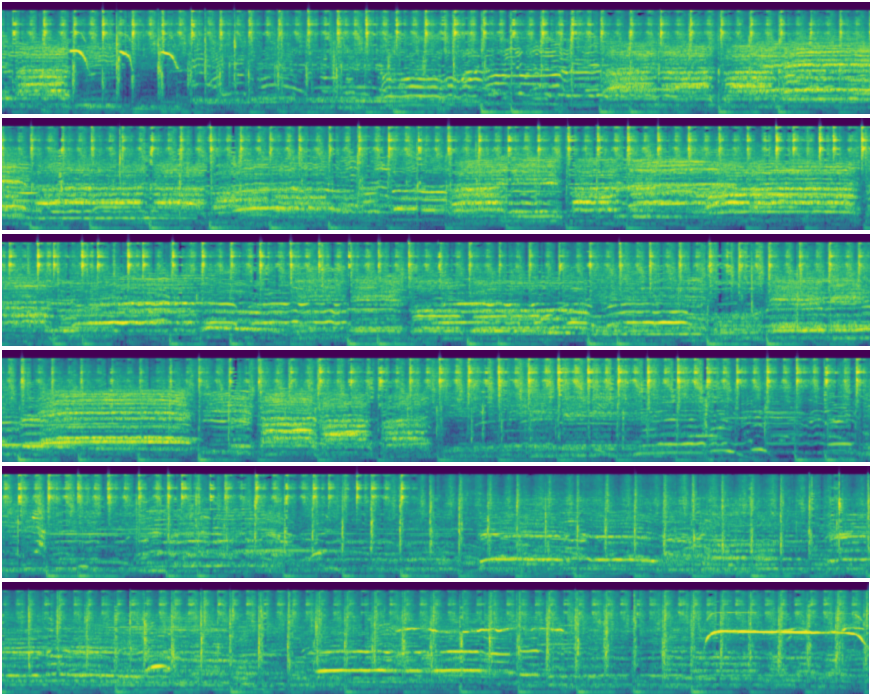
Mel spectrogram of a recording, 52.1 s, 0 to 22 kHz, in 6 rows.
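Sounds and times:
congregation singing a hymn: 0.0 - 52.0.

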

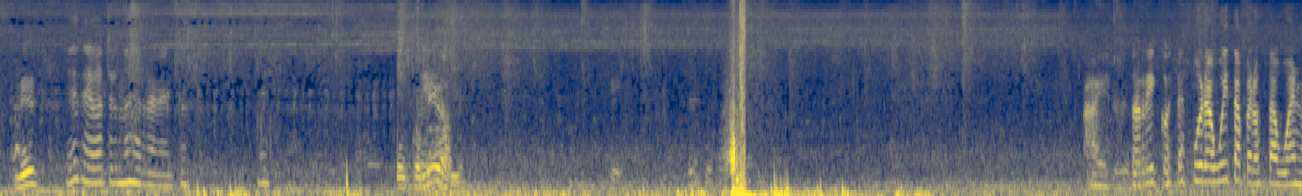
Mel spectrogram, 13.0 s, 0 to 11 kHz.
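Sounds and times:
wind rumble on microphone: 1.9 - 3.8, 6.7 - 9.4
sharp knock: 7.3 - 7.6.

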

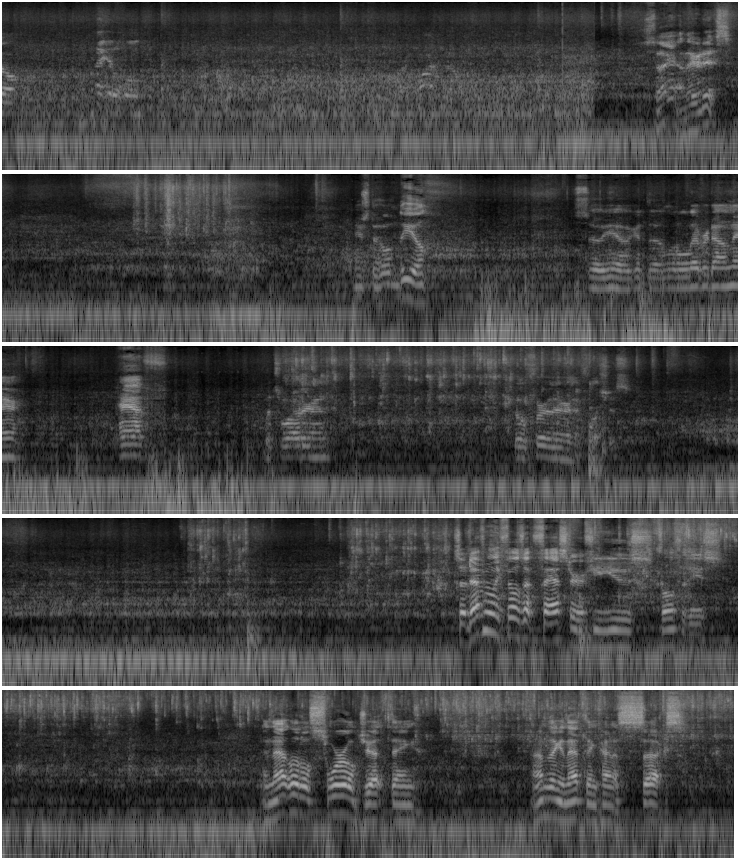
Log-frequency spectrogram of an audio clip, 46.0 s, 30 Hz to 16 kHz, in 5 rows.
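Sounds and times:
low machine hum: 0.0 - 45.9
toilet flushing: 10.2 - 14.6, 21.8 - 26.4, 27.6 - 45.9.

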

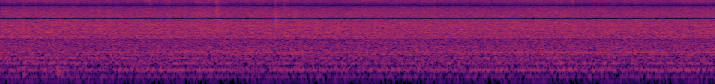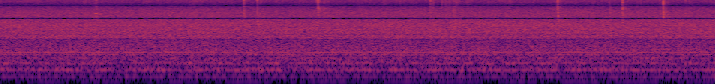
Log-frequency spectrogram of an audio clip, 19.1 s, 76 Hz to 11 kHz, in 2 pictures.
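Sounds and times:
faint electrical hum: 0.0 - 19.0.

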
